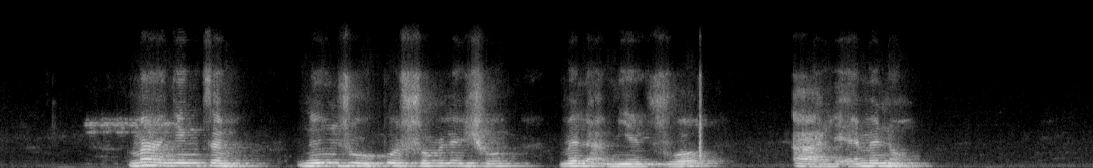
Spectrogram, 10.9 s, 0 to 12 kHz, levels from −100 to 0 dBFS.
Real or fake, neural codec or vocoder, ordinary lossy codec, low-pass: real; none; Opus, 16 kbps; 7.2 kHz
